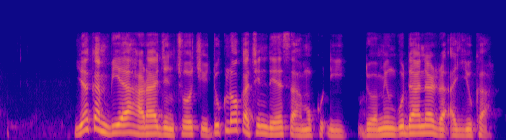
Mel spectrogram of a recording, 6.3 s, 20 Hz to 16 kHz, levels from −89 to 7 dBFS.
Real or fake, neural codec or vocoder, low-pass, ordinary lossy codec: fake; codec, 16 kHz, 4 kbps, X-Codec, HuBERT features, trained on LibriSpeech; 7.2 kHz; none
